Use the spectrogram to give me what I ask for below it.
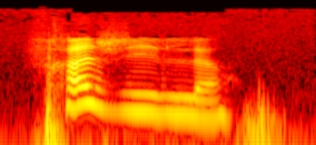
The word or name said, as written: Fragile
